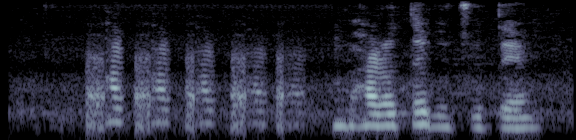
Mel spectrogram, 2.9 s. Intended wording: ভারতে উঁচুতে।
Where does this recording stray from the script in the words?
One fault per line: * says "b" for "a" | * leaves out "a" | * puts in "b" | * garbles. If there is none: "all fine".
all fine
